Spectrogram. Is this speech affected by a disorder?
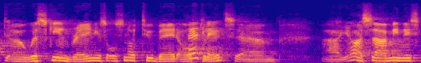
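No.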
